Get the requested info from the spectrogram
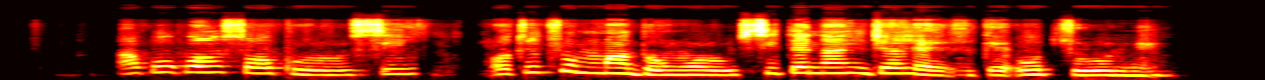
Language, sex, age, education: Igbo, female, 15-29, tertiary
